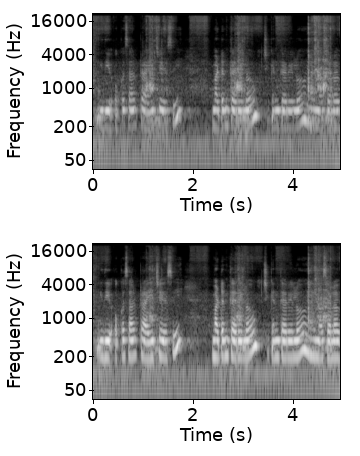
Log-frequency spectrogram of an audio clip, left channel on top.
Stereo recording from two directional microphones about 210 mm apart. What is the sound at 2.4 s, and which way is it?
A woman's voice, 30° right (ahead or behind).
